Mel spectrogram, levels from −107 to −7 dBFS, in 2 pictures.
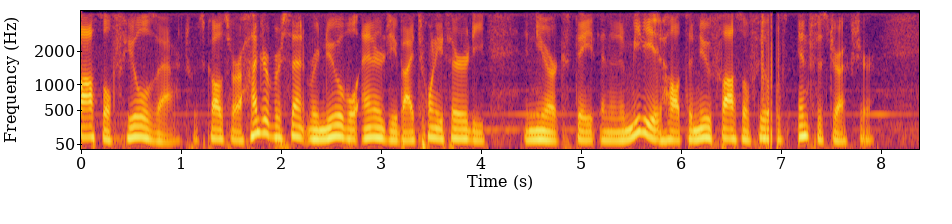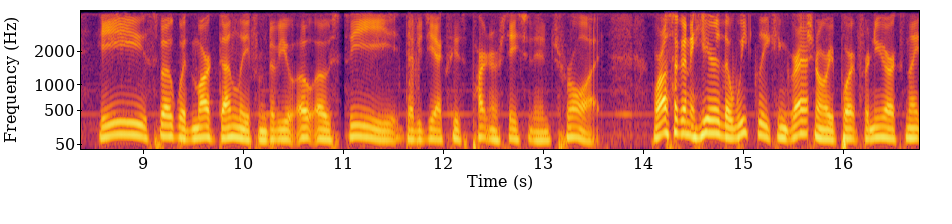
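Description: At 5.74 to 5.79 s there is a brief smear where the sound wobbles and then blends back. This is short concealed packet loss: about 20 ms of audio never arrived, and the receiver extended the preceding sound for roughly 27 ms before blending back into the real signal. From 6.80 to 7.03 s an irregular burst of crackle and scratching cuts across the audio. That is loose connector crackle, a worn or dirty contact rapidly making and breaking so the signal is chopped into fragments.

At 10.95 to 11.07 s the sound hangs and fades, then resumes slightly further on. This is a burst of packet loss: about 60 ms went missing, the receiver stretched the last sound over about 61 ms while turning it down, and some 8 ms of audio was skipped. The same scratchy crackle returns from 11.53 to 11.76 s. Another quick wobble at 13.88 to 13.92 s is a second short concealment covering about 20 ms. A final held-and-fade dropout at 15.58 to 15.66 s is another burst, with about 60 ms lost and filled.

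Throughout, the call path carries nothing above 4 kHz, which fits G.711 mu-law at 64 kbps.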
